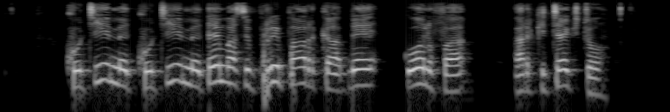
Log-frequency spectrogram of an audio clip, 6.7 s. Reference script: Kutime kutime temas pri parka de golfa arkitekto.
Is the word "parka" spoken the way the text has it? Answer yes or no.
yes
